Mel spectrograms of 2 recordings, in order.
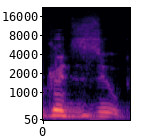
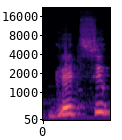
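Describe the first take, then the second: First: The last word begins with a z sound. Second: The last word begins with an s sound.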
